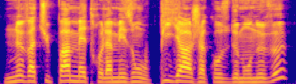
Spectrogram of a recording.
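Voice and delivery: scolding miser Grandet. Acted. Miser accusing his servant over the nephew, loud scolding.

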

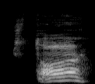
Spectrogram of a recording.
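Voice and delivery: high, loud roar of disbelief; terrible roar. A narrator's reading. Krot hearing the radio news, terrible outraged roar. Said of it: "страшным голосом заревел Крот".

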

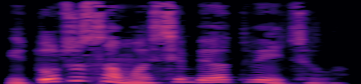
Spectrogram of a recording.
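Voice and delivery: plain reading voice

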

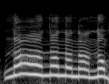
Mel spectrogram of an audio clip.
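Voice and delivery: high, loud protesting no; mock protest; emphatic no. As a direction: cut in fast with a loud denial. Mock denial to audience.

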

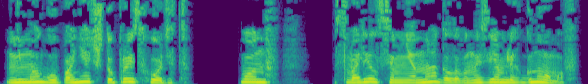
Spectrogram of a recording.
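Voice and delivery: understated roar of bewilderment; upset roar. A narrator's reading. Di protesting to her friends that she understands nothing, upset outburst. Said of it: "взревела Ди".

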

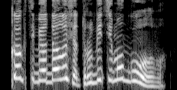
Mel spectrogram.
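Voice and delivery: high-pitched amazed question; marvelling boyish voice; astonished. A narrator's reading. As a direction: ask in wonder, voice way up. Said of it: "удивился Пашка".

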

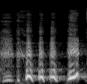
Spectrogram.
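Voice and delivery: very high short laugh; lady's giggle. Acted. Lady laughing with her husband, giggly. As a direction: giggle helplessly.

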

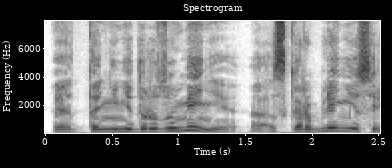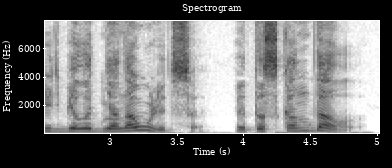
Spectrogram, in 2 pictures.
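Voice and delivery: high, loud, outraged protest; tearful shriek. A narrator's reading. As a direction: cry out as an insulted lady near tears. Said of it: "со слезами в голосе взвизгнула высокая дама".

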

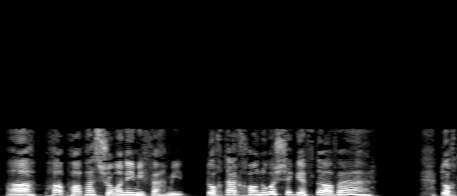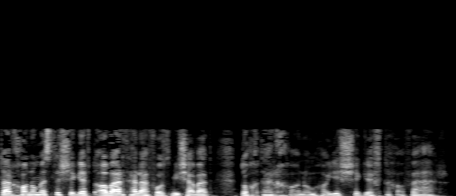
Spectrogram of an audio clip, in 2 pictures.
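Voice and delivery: put-on high, insistent child's voice; exasperated little girl. A narrator's reading. Girls explain pun to papa.

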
